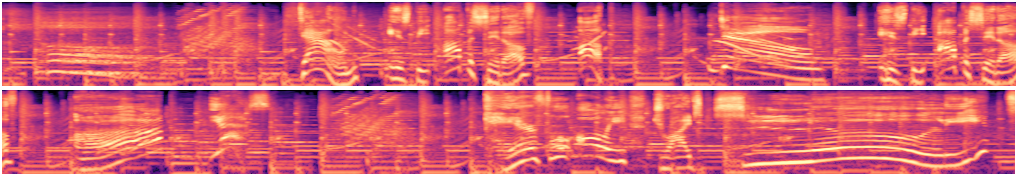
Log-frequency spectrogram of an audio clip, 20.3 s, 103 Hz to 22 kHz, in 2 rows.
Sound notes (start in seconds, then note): 0.0 sighing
